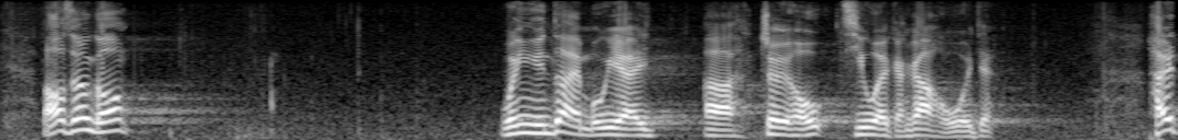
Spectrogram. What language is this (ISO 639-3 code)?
yue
